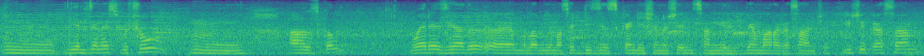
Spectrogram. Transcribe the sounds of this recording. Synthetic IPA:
jelzɐnɐsʲʋut͡ʃʰow | aːzkɐl | ʋɐːɾʲjaːzjaːd̪ɐmɐt̪lɐbjimɐsɐɖiziːzkɐɳɖiʃɐnɐt͡ʃʰiinsaːnjelbʲɐmaːɾɐkɐsaːnt͡ʃʰujit͡ʃʰikɐsaːn

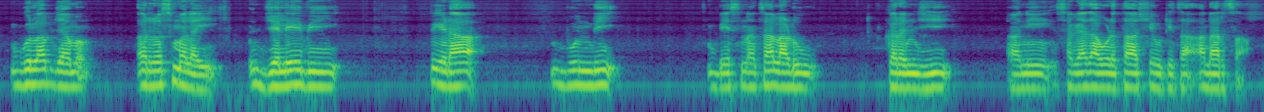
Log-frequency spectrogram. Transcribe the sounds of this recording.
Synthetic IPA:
ɡulab̚d͡ʑamə̰m | ɾəsməlai | d͡ʑelebiː | peɽa | bund̪iː | besnat͡salaɽu | kəɾəɲd͡ʑi | anisəɡɭjad̪aʋəɽt̪aɕeʋʈit͡sa̰ʔa̰naɾt͡sa̰

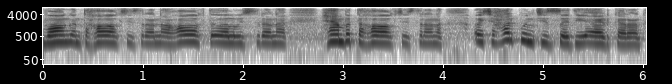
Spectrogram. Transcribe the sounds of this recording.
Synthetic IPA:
ʋãːŋɡɐnt̪ɐɦaːkʰt͡ʃʰist̪ɾanaɦaːkʰt̪ɐəːlʋɨt͡ʃʰi̥t̪ɾaːna | hẽmbɨt̪ɐɦaːkʰt͡ʃʰist̪ɾaːna | ət͡ʃʰiɦɐɾkunt͡ʃid͡zsɐt̪iɛːɖkɐɾaːn

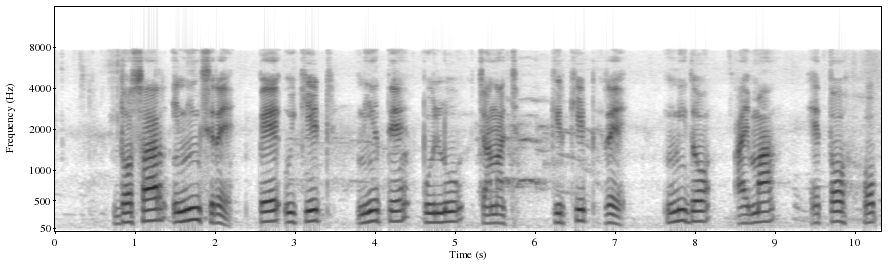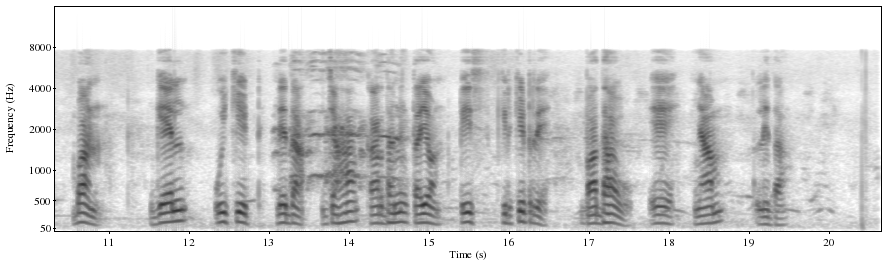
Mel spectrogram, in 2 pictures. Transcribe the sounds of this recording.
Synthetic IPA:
d̪ɔsaɾiniŋsɾɛ | pɛujkeʈ | nijət̪ɛpujlu | t͡ʃanat͡ʃkiɾkɛʈɾɛ | unid̪ɔ | ajma | ɛt̪ɔhɔp̚ | ban | ɡɛl | ujkeʈlɛd̪ad͡ʒaɦãkaɾd̪ʱanit̪ajɔmʈiskiɾkɛʈɾɛ | bad̪ʱaw | ɛɲam | lɛd̪a

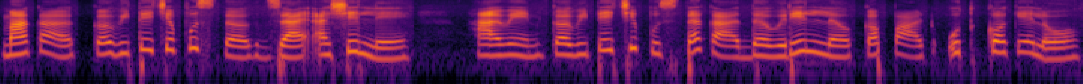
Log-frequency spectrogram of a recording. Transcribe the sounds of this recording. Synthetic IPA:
makakəʋit̪et͡ɕepust̪əkd͡zajʔə̰ɕilːe | hãʋenkəʋit̪et͡ɕipust̪əkad̪əʋɾilːəkəpaʈut̪kɔkelɔ

